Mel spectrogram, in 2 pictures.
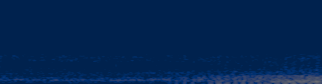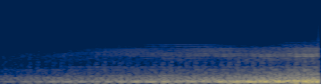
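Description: Near silence, then from about three seconds in a low, rumbling drone swells steadily louder: a horror-style riser sound effect laid over the footage.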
